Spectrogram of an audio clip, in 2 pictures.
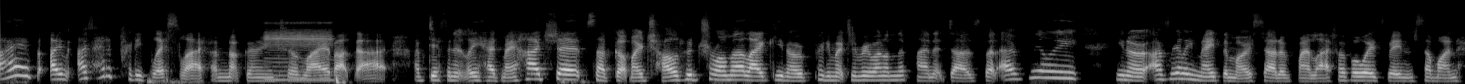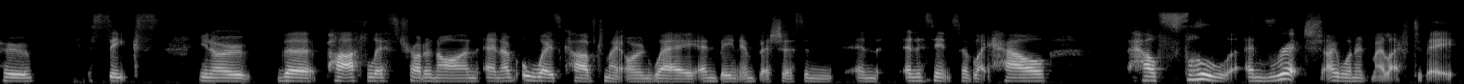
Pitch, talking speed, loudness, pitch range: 175 Hz, 180 wpm, -24 LUFS, 160-220 Hz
